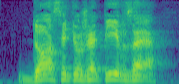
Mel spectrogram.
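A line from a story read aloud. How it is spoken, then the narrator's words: Barked, professor. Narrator (Ukrainian): гаркнула професорка МакГонагал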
